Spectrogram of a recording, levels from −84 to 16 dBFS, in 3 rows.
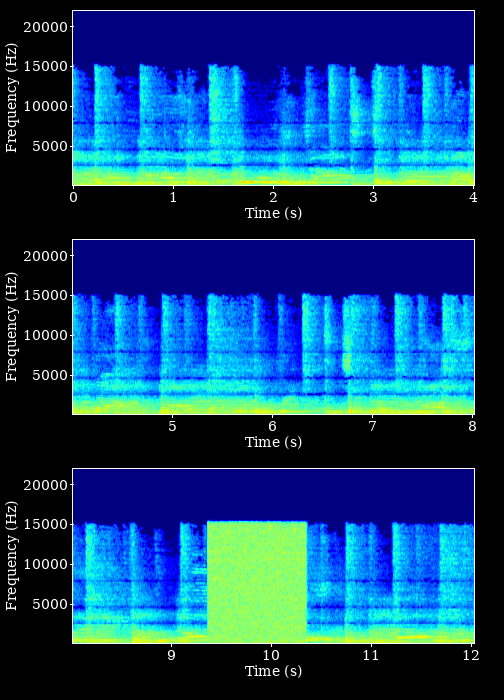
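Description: From 9.37 to 10.35 s the sound collapses into loud, harsh noise with the original faintly audible underneath, dragged down to 0.75 times its speed, with the pitch lowered to match. This is a wrong sample width fault. Samples written as 32-bit integers were read as packed 24-bit integers. Three-byte reads of four-byte data straddle sample boundaries, so most values are assembled from mismatched bytes and only some preserve the real signal's top bits. The extra samples stretch playback.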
